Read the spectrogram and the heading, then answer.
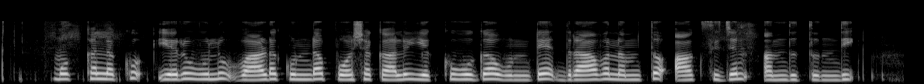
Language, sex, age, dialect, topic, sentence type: Telugu, female, 18-24, Southern, agriculture, statement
